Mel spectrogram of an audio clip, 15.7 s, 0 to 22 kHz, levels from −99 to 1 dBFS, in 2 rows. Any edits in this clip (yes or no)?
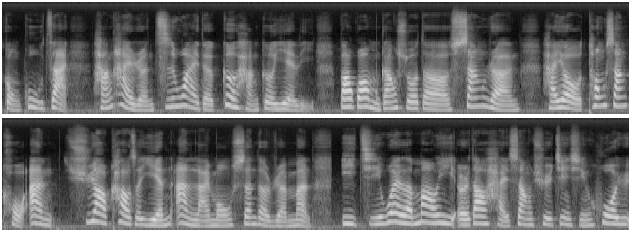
no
